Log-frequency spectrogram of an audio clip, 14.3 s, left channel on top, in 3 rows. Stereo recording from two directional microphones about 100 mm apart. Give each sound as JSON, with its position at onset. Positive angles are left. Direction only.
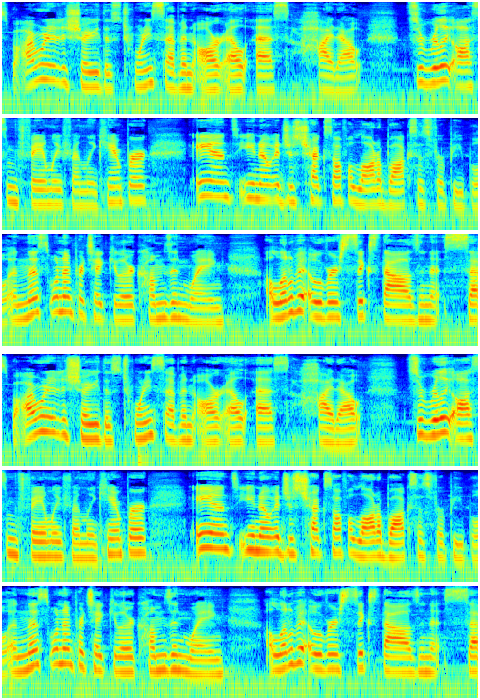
{"t": 0.1, "sound": "a woman's voice", "side_deg": -40}
{"t": 4.1, "sound": "a woman's voice", "side_deg": -45}
{"t": 12.2, "sound": "a woman's voice", "side_deg": -20}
